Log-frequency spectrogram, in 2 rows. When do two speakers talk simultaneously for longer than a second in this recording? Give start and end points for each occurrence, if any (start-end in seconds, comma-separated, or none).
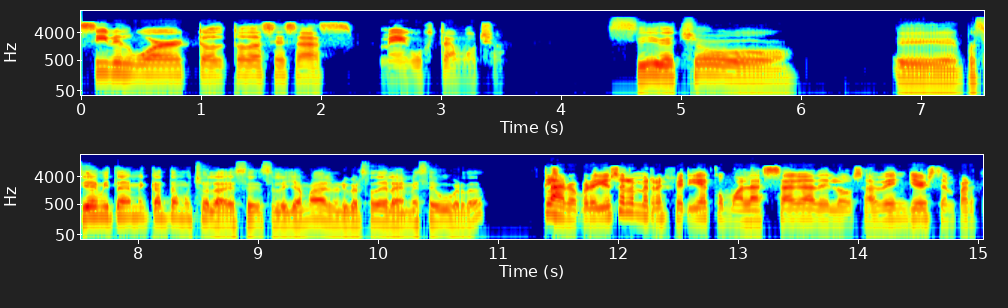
none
